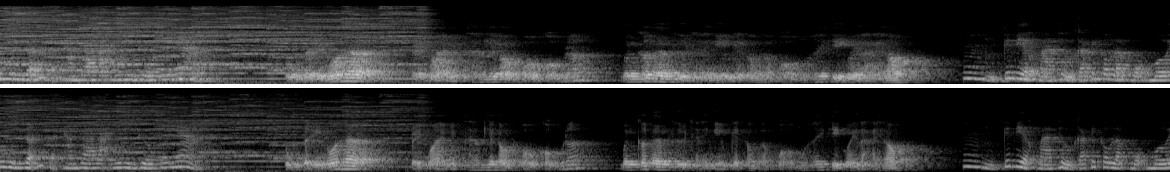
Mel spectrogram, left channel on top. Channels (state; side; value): quieter; right; 5.3 dB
